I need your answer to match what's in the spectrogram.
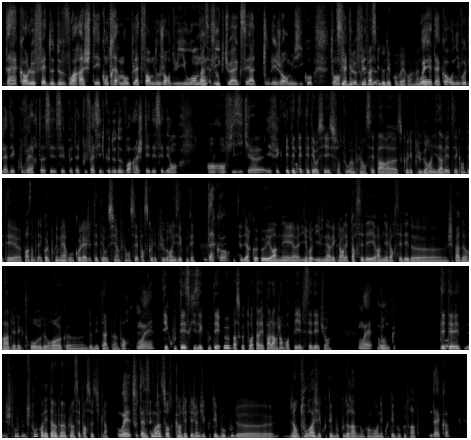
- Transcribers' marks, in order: stressed: "tous"; tapping; other background noise; drawn out: "de"; drawn out: "de"
- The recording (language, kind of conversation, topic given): French, podcast, Comment tes goûts musicaux ont-ils évolué avec le temps ?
